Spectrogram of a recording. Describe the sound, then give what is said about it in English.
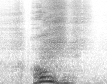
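A single sneeze acted out by a voice for the character Tyson, a cyclops, fairly loud: a sudden voiced burst followed by a breathy, hissing release that fades within a second, with no talking around it. “Tyson protested, but then he sneezed.”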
